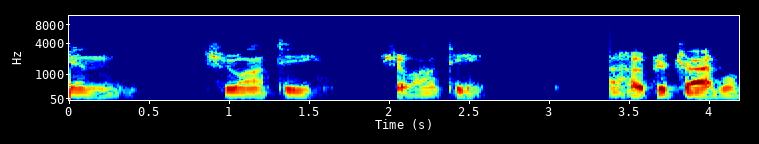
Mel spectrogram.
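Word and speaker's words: Shoanti: How do you say that word? Shawanti? Shawanti.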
